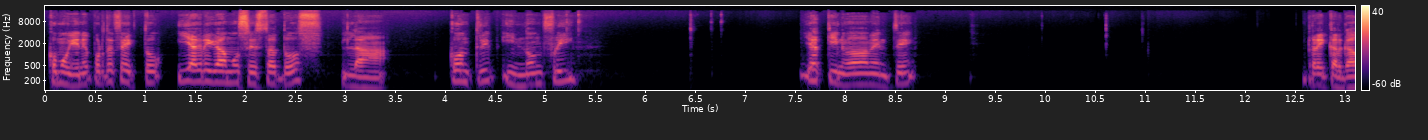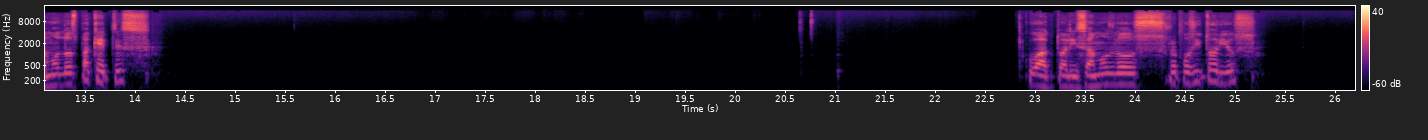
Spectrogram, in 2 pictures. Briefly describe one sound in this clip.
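A man talks calmly and close to a microphone, in short bursts with pauses.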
